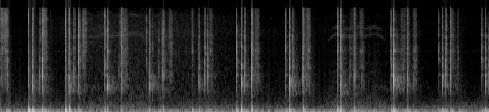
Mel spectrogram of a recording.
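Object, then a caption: Small unfinished wooden box. An unfinished wooden craft-store box is tapped on its different sides, and the sides give slightly different tones. Quick, irregular, dry taps follow one another in short clusters, each dull and low-heavy and dying away almost at once.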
